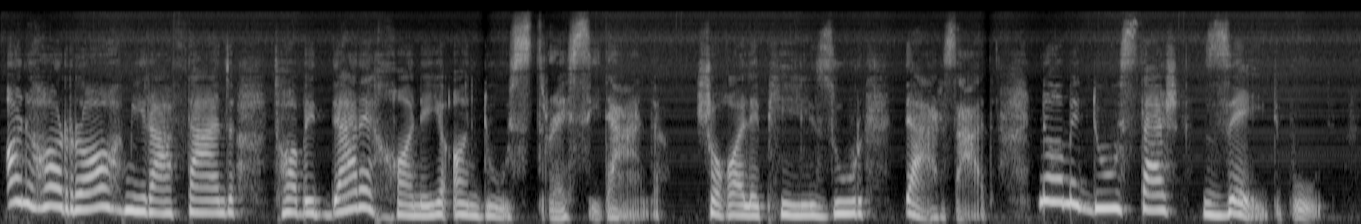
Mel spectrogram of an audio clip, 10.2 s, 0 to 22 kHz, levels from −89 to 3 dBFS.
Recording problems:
electrical hum; faint; throughout; 50 Hz, 25 dB below the speech

